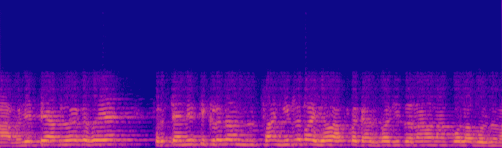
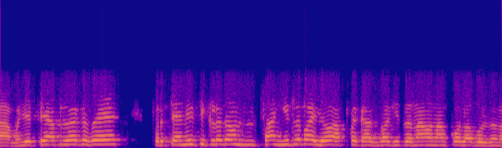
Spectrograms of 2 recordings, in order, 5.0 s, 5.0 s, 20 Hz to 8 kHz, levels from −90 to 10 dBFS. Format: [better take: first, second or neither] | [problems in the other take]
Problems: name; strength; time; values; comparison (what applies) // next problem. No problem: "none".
second | room echo; dies away in 0.8 s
